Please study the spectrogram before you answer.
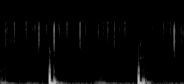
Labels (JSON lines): {"label": "biophony, double pulse", "recorder": "SoundTrap 300"}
